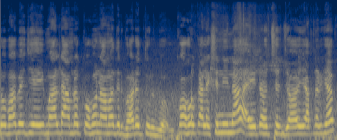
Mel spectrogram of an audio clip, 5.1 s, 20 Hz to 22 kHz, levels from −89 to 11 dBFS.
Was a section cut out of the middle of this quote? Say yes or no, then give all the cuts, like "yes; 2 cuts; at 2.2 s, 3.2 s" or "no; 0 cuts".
yes; 1 cut; at 2.8 s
